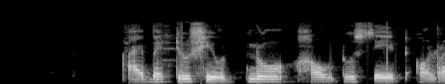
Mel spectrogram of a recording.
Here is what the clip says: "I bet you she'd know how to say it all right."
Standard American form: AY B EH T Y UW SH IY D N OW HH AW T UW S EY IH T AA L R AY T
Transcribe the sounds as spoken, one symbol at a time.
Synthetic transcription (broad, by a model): AY B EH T Y UW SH IY D N OW HH AW T UW S EY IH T AA L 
